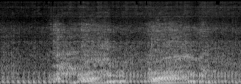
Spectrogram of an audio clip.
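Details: GY6 scooter after CVT repair, cover off demonstrating acceleration: small engine revs up twice, pitch rising and falling smoothly, no slipping or grinding; normal CVT operation under acceleration.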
